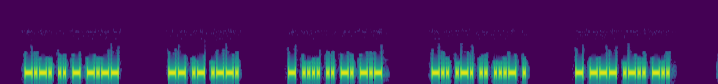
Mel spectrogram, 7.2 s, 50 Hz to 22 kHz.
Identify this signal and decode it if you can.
Morse code, heard as a keyed tone, about 50 wpm, 600 Hz. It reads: CITY MAP THINK DRIVE TOLD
